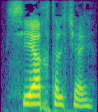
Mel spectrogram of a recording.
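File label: sijaq ergative plural, Archi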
